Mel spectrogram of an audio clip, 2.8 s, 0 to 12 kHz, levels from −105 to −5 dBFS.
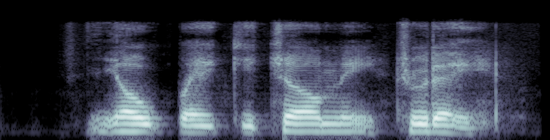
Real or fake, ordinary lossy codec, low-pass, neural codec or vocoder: fake; Opus, 64 kbps; 7.2 kHz; codec, 16 kHz, 1 kbps, FunCodec, trained on LibriTTS, 50 frames a second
